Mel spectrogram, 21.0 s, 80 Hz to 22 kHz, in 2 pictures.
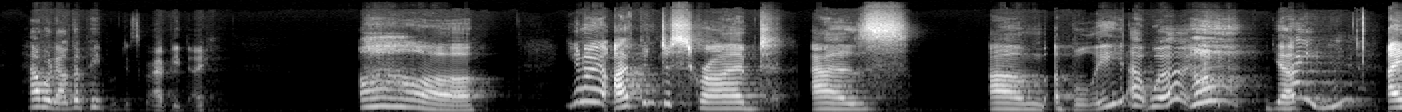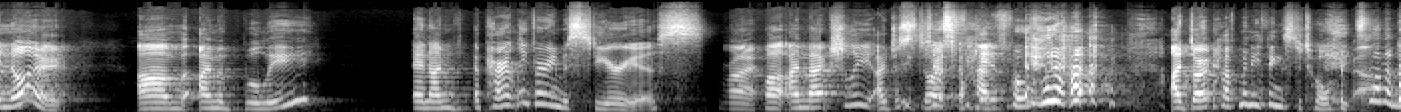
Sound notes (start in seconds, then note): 8.9 gasps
